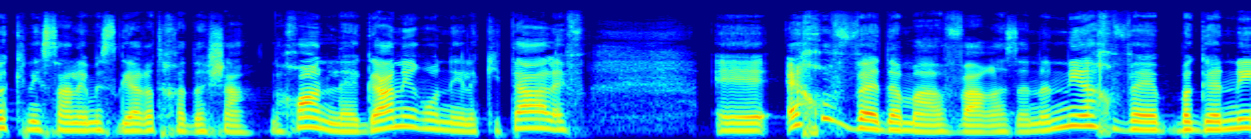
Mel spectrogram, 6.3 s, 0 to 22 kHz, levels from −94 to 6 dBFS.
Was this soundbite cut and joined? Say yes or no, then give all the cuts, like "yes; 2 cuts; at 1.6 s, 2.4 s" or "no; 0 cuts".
no; 0 cuts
